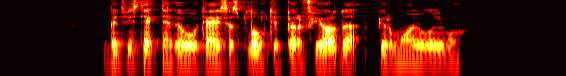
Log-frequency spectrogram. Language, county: Lithuanian, Kaunas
